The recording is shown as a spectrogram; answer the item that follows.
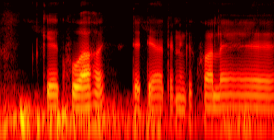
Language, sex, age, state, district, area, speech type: Assamese, male, 18-30, Assam, Golaghat, rural, spontaneous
